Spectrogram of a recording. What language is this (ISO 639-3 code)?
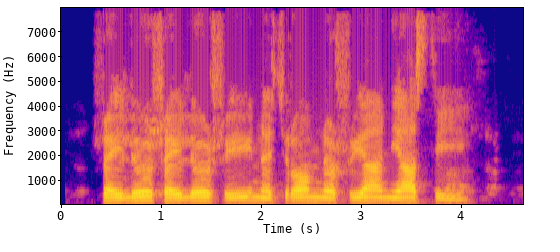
ydg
